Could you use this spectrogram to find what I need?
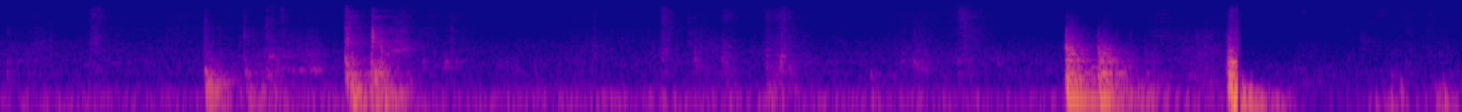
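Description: Wooden boards knock and clatter as they are lifted and set down on a bench.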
